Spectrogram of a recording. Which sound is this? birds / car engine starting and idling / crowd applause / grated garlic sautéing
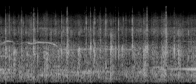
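crowd applause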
